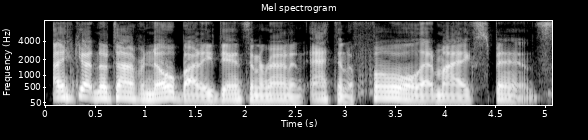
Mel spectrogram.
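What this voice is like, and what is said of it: Impression of Tree Trunks character. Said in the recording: “what's your impression? ... Tree trunks. ... That's trunks.”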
